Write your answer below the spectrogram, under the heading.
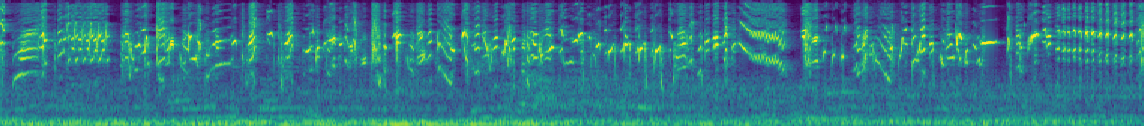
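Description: Himalayan Bulbul song: a busy, unbroken stream of high chirps, twitters and quick slurred whistles with no pause.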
